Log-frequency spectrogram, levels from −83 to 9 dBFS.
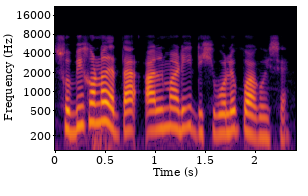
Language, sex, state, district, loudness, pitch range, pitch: Assamese, female, Assam, Kamrup Metropolitan, -16 LUFS, 225-265 Hz, 245 Hz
